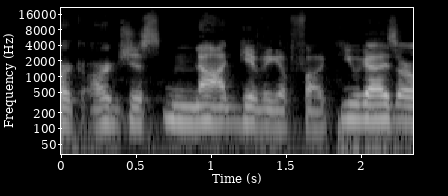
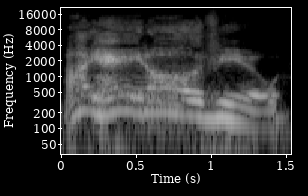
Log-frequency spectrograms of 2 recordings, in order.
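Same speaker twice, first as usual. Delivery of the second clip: high, drawn-out mock scream; stretched-out scream, held back in level; retold scream; 5 semitones higher, slower than usual. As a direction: imitate a meltdown without full volume. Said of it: "he just screams".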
